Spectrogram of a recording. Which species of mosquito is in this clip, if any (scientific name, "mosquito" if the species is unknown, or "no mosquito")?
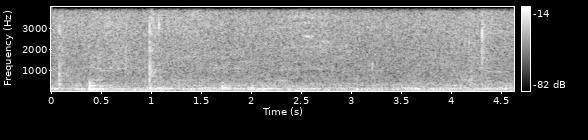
Anopheles gambiae s.s.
